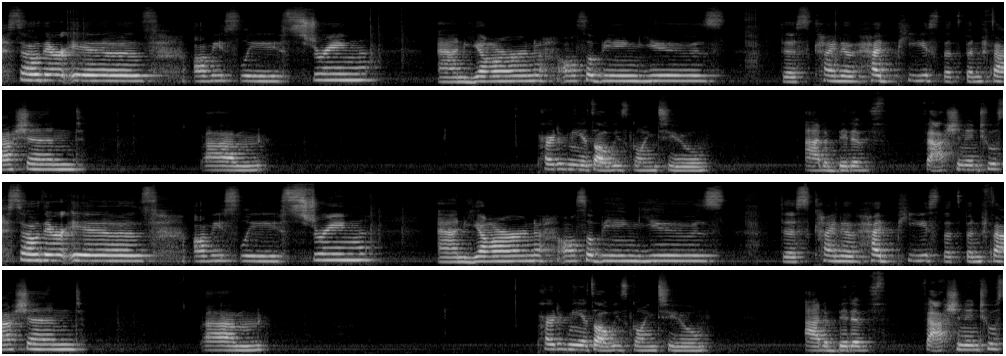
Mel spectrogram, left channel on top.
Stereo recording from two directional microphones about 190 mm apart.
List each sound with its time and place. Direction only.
0.0 s a woman's voice: 30° right (ahead or behind)
7.8 s a woman's voice: 25° right (ahead or behind)
12.0 s a woman's voice: 20° right (ahead or behind)
15.4 s a woman's voice: 25° right (ahead or behind)
18.1 s a woman's voice: 25° right (ahead or behind)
